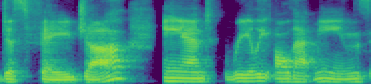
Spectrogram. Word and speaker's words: dysphagia: It is pronounced dysphagia, and really all that means is not much more than there's a problem with your swallow.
